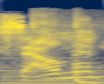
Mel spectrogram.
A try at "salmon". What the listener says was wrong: Salmon. Did you just pronounce the L in salmon? Salmon.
